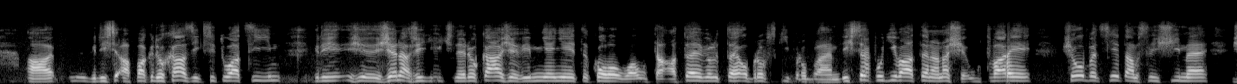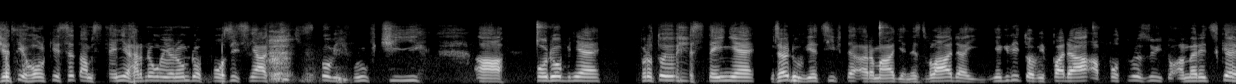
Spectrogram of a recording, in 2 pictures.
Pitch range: 150-180 Hz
